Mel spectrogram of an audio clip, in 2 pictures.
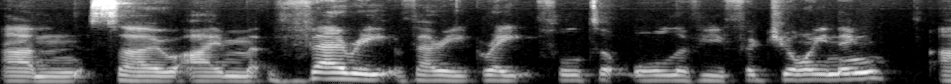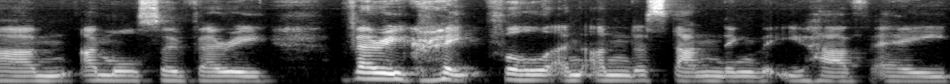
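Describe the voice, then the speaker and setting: In a British accent, a woman speaks at a fairly slow pace with a very deep, low pitch and fairly even intonation. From UK. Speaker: teacher trainer. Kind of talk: webinar presentation. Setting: live stream webinar. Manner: hesitant with many fillers.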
